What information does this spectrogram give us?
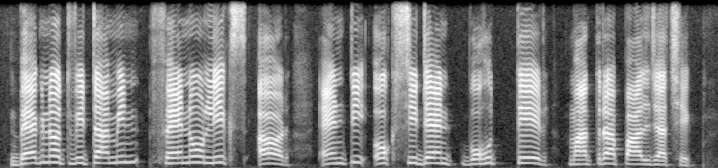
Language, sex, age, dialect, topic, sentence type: Magahi, male, 41-45, Northeastern/Surjapuri, agriculture, statement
